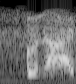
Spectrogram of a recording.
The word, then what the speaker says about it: Bennu: Bennu, by the way, is B-E-N-N-U. Bennu, I think they pronounce it. B-E-N-N-U, that's the name of the asteroid.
